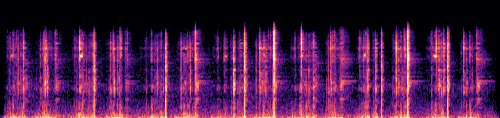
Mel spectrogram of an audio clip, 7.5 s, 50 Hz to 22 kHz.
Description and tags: handle gear selection - free -1500 (transposition)
For this recording, I took an old recording of the inner mechanics of an ice cream scoop, and using Logic, manipulated the pitch (down 1500 cents) using "Free" mode.
repetition, gear, mechanical, MTC500-M002-s14, manipulated, ice-cream, noise, scoop, machine, squeeze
